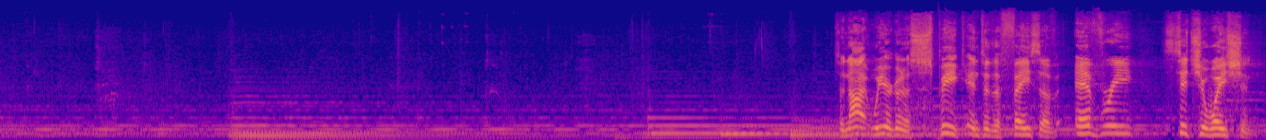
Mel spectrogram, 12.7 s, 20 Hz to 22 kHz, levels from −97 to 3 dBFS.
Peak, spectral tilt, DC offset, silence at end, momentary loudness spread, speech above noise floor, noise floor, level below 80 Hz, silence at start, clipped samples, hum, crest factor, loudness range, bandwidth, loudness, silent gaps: -10 dBFS; -2 dB/octave; under 0.1%; 0 s; 23 LU; 26 dB; -55 dBFS; -74 dBFS; 0 s; under 0.1%; none; 24 dB; 22 LU; 17 kHz; -28 LUFS; none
